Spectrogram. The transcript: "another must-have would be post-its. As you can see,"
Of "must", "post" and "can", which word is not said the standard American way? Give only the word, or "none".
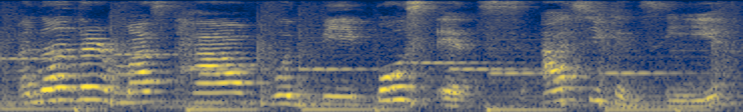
none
